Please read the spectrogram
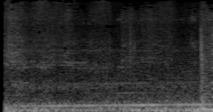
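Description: A steady low hum with a rushing noise over it, starting abruptly.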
